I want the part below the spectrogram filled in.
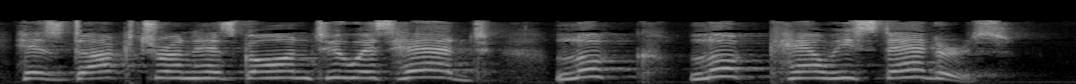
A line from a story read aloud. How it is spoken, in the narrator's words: the people shout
